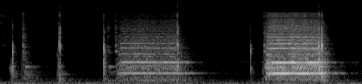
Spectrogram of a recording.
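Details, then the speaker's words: 1964 International Travelall C1100 with a 1963 IH 304 during a Holley Sniper EFI install: two short buzzy horn blasts with a harsh, rasping, unsteady tone instead of a clean note; horn worn, may be swapped. "horrible. Wow. Well, I guess the horn button works. This horn is in rough shape."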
